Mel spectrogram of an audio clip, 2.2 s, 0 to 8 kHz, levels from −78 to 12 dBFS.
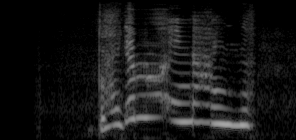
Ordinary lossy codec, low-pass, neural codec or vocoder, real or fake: none; none; codec, 16 kHz, 0.8 kbps, ZipCodec; fake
